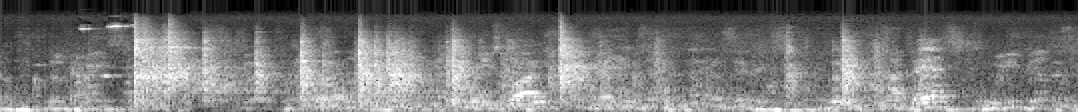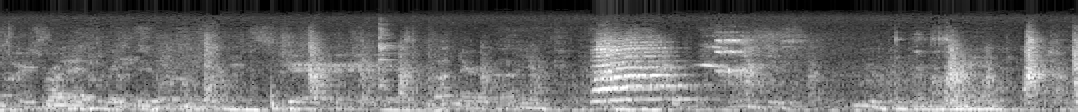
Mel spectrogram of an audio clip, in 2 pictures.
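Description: Metal weight plates clank on a barbell.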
